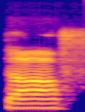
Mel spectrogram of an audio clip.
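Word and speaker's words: תו: And the last letters, Taf, is T, simple T, and this should be TH like thorough, but the Ashkenazim say it like S.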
